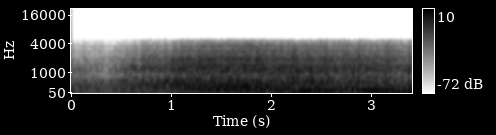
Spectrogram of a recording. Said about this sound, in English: All right, boys. Crank up the ship and get ready to take off. Thank you. Wait until the plane starts moving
